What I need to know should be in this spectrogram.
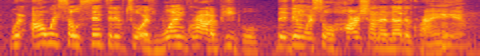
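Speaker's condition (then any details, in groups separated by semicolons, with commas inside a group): No condition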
